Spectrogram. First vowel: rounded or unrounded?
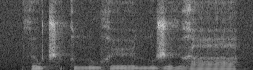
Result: rounded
